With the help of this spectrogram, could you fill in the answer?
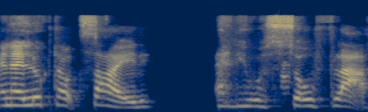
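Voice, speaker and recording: A woman's high-pitched voice in an Italian accent, at a moderate pace. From Italy (Trento). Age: 20s. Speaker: ice hockey player. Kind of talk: podcast interview.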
